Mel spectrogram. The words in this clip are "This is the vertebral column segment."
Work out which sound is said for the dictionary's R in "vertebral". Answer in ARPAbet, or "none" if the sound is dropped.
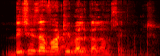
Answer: none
